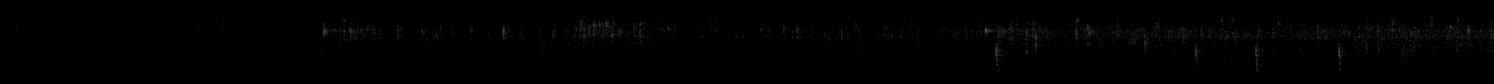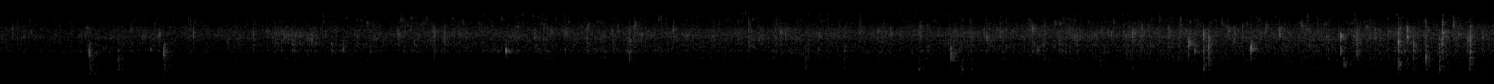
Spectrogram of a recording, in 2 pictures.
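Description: Flour-coated chicken wings frying in hot oil in a pan, sizzling and crackling. The sizzle builds steadily louder as more wings go in, with a few sharper pops about a third to halfway through.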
